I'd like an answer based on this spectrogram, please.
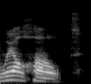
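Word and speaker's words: Wilhoite: her pepper an and TJ's correct to me once again will Holt is how you pronounce her last name I'll try to remember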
